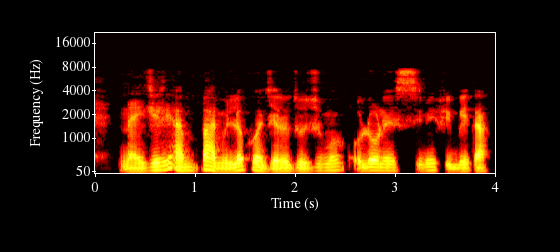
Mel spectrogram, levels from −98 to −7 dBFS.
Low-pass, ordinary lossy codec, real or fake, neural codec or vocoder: none; none; real; none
